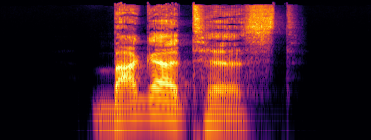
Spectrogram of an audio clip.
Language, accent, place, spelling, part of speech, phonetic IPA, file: German, Germany, Berlin, baggertest, verb, [ˈbaɡɐtəst], De-baggertest.ogg
- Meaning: inflection of baggern: 1. second-person singular preterite 2. second-person singular subjunctive II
